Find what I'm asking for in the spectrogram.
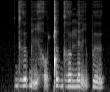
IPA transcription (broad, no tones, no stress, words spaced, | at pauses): dʱʉɓḭ ho̰ǃɨɡʱɵ ŋeɾḭ pʉ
